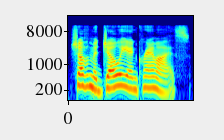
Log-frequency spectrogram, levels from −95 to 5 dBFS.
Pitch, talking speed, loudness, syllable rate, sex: 230 Hz, 190 wpm, -18 LUFS, 5.8 syllables/s, female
